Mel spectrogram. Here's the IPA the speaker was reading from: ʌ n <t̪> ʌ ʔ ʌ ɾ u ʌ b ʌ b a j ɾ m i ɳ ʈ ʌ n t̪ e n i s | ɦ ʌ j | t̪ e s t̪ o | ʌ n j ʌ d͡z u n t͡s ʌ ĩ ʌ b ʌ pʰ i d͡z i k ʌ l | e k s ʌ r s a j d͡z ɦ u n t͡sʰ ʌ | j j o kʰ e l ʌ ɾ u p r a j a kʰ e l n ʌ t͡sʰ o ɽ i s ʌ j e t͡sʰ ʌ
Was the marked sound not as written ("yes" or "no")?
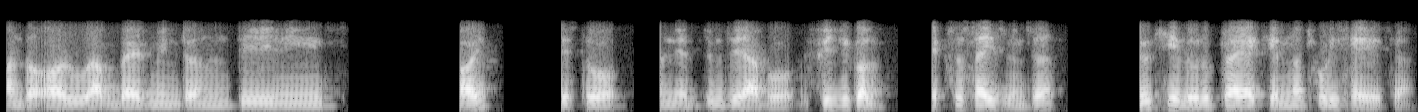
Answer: no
